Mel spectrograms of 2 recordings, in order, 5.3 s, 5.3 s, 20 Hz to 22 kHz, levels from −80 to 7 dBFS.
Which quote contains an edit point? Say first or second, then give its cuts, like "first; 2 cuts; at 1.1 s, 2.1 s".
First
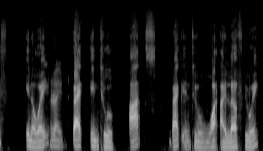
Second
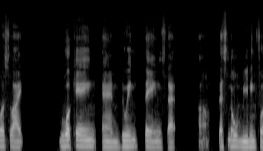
second; 1 cut; at 4.1 s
